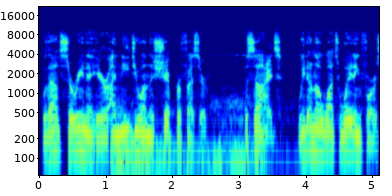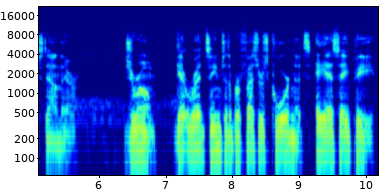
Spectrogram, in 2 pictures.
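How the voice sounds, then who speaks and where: An actor playing a calm middle-aged starship captain, giving measured, clipped orders in a military game cutscene. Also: male voice, mid-range voice, a little hiss or hum, lightly acted. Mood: firm. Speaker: ship captain.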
